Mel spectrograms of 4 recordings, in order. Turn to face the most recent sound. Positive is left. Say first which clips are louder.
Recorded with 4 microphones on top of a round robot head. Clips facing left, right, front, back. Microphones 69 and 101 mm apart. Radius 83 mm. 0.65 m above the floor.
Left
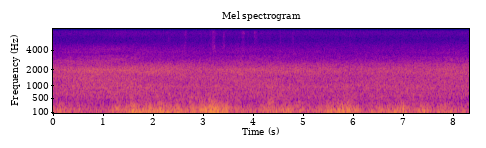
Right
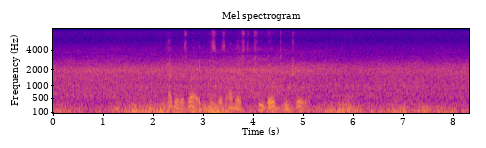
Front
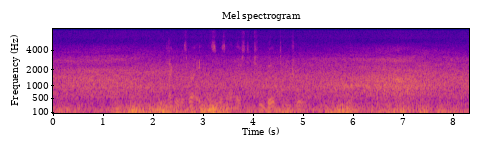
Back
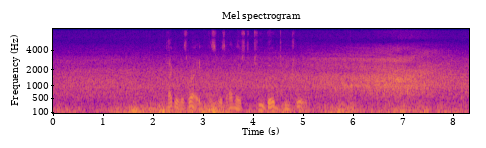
# right 7 dB, back 6 dB
turn(degrees=-120)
